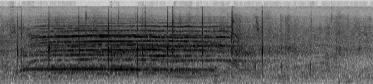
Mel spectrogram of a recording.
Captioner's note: crowd cheering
